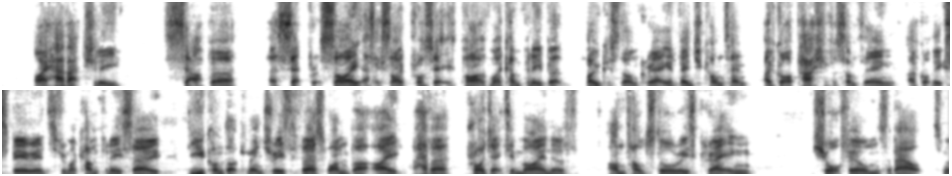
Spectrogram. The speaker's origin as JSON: {"language": "English", "region": "England", "country": "United Kingdom", "accent": "English", "said": "people can deal with my English accent and my often very fast talking"}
